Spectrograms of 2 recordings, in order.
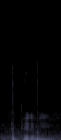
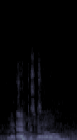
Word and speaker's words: epitome: Oh, that's not how you pronounce it. Epitome. Yes. Yeah. When I first read it, epitome.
